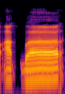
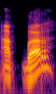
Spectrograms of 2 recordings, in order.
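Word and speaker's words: أكبر: Ya, kalau akbar artinya itu bedug. Ya, artinya itu bedug. Kalau akbar maha besar. Nah, ini ada nggak yang selama ini baca takbiratul ihram seperti itu? Kurang teliti. Harusnya akbar, bacanya akbar.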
